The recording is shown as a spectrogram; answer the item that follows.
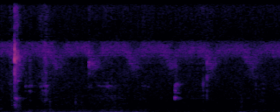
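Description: Near silence: room tone with a couple of faint brief clicks.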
